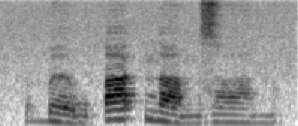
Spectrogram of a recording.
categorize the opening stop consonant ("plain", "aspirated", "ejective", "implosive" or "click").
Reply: implosive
